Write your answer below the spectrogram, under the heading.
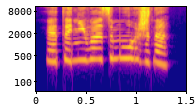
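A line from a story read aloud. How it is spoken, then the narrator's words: Hysterical scream, choking on tears. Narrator (Russian): Истерически закричала девушка, давясь слезами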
